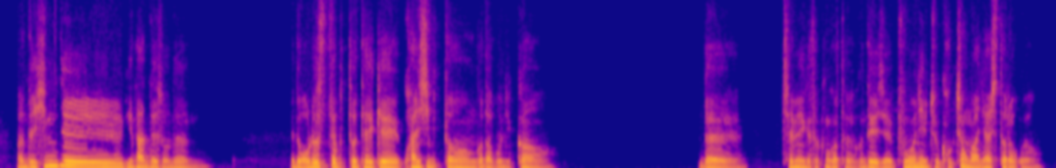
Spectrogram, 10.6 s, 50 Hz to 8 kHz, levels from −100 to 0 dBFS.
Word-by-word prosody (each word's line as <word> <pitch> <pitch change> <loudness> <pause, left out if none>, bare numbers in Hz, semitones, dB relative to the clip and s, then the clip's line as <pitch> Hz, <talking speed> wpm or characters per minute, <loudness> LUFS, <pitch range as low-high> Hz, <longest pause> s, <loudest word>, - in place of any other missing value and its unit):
아 140 - -4
근데 130 -1 0
힘들긴 190 - +4
한데 150 -2 +1
저는 110 -6 -7 0.8
근데 - - 0
어렸을 180 +8 +2
때부터 165 -6 0
되게 130 -2 +3
관심 135 -2 0
있던 130 +1 -1
거다 125 -1 -2
보니까 105 -2 -5 1.5
네. 115 -7 -2 0.4
재밌는 145 +1 -1
게 125 - -5
더 - - -8
큰 155 - -6
것 130 - -2
같아요. 100 -3 -8
근데 125 +2 +1
이제 115 -2 -1
부모님이 150 +4 +1
좀 - - -8
걱정 125 +8 -3
많이 115 -3 0
하시더라고요. 100 -6 -4
130 Hz, 335 characters per minute, -26 LUFS, 115-155 Hz, 1.5 s, 힘들긴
